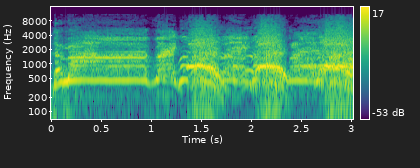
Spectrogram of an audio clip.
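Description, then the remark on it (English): A baseball team in Myanmar cheering in unison: one long, held shout from many voices, then three loud rhythmic chanted bursts, each rising and falling in pitch. “Like the language that they use and the cheers that they do.”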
